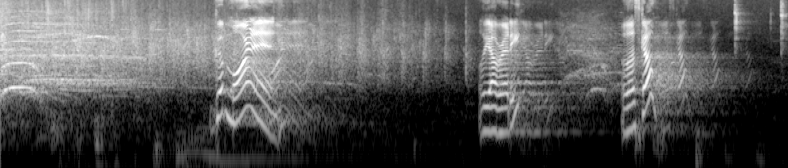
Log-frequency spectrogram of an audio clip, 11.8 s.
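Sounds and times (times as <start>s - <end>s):
audience applause: 0.0s - 7.0s
speech: 3.2s - 4.4s, 7.2s - 8.2s, 9.3s - 10.2s.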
